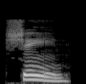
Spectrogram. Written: cheyne

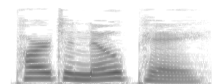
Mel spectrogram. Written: partenope

